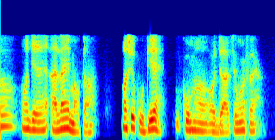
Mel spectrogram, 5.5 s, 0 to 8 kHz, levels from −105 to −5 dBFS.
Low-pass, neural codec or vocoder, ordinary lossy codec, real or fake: 7.2 kHz; codec, 16 kHz, about 1 kbps, DyCAST, with the encoder's durations; AAC, 16 kbps; fake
